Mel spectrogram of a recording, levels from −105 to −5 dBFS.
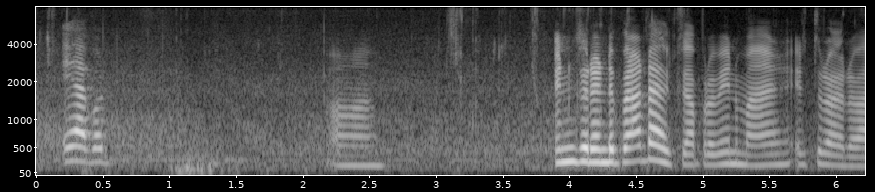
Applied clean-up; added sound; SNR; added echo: none; none; none; none.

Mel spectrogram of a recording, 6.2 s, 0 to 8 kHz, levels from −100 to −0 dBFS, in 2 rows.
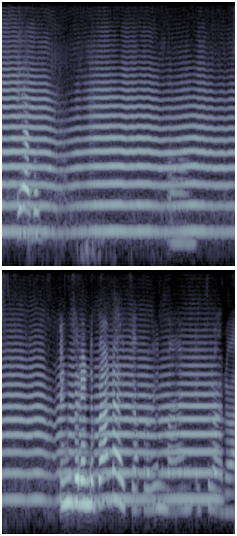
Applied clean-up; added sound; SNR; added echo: neural mask model RNNoise.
